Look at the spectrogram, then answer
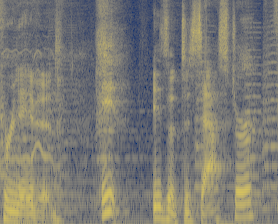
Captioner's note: laughing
